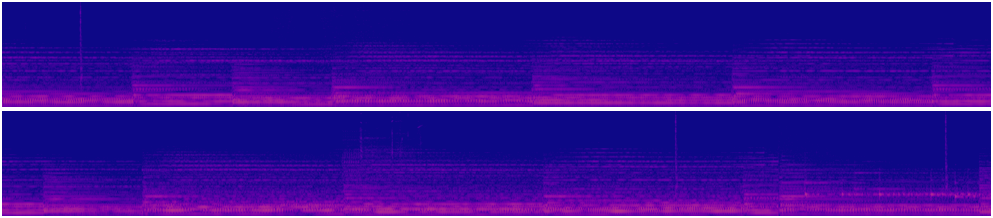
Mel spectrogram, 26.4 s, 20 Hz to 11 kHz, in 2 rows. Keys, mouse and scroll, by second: 1.1 alt+click, 3.0 Delete, 14.5 Delete, 19.0 space, 22.2 click, 25.8 click.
